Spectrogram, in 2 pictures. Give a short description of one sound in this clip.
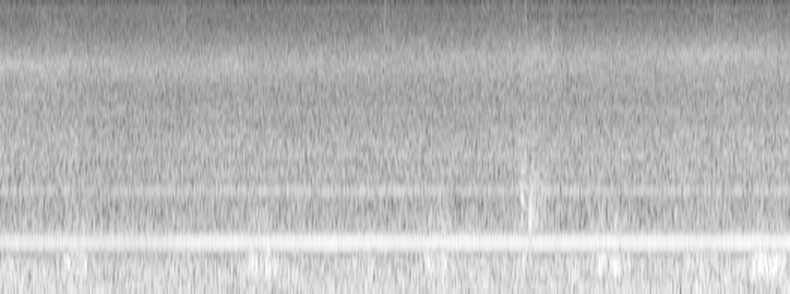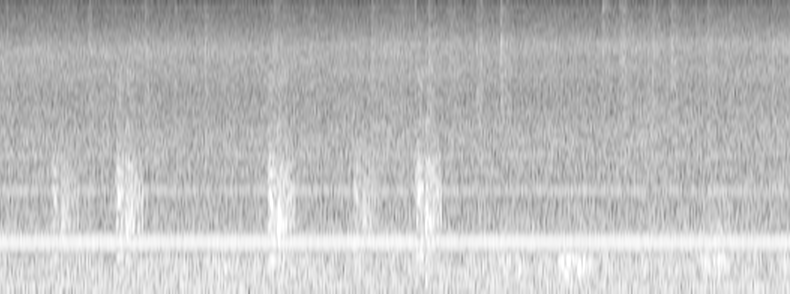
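A steady electric whine hums inside a train cab.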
